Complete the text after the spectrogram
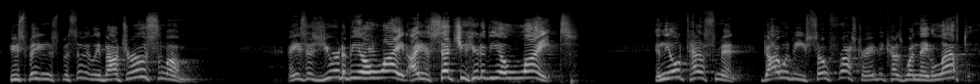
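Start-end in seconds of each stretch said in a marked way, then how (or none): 3.2-5.8 high, loud exasperated divine rebuke; a preacher voicing an angry, fed-up God. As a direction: let God's frustration burst out high and loud. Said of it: "he gets so angry about it".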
